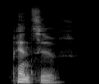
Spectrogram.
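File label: "pensive" English, Australian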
